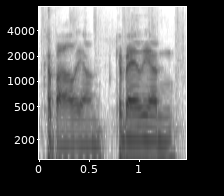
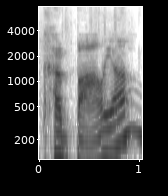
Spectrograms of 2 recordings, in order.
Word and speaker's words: Cobalion: I've always pronounced it Cobalion, like an emphasis on the bar.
